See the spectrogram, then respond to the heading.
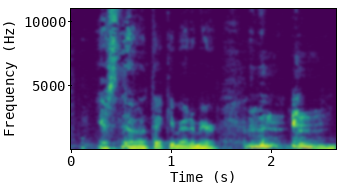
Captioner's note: clears throat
